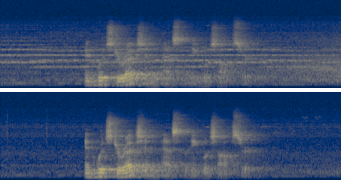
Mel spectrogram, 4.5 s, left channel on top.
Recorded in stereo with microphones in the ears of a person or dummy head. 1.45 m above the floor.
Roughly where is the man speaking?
Right.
